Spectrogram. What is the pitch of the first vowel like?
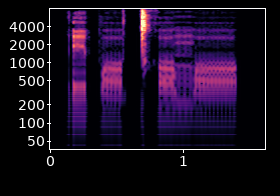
high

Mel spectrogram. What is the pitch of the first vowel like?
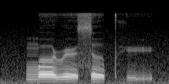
high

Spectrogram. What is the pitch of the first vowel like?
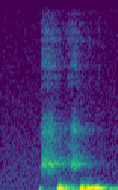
high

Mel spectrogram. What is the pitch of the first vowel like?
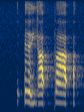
falling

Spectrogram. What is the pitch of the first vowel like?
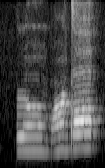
low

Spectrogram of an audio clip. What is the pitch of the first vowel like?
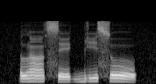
high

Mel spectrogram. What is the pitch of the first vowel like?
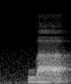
low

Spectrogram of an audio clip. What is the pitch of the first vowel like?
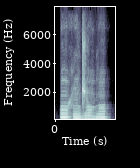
high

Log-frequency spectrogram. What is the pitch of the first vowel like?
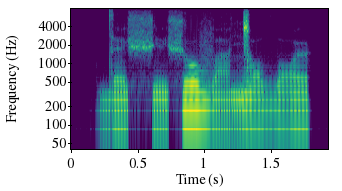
low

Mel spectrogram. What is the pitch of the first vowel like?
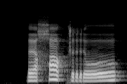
low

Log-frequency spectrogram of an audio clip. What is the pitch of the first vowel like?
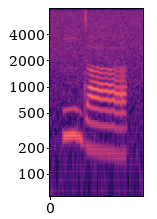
high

